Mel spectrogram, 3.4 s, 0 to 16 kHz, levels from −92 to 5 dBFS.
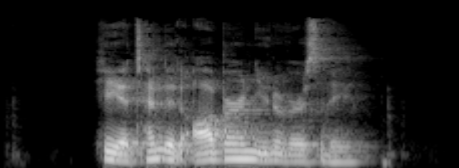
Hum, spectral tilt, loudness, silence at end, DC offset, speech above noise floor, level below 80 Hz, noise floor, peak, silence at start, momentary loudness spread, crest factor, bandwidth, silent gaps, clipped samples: none; -7.5 dB/octave; -17 LUFS; 0.8 s; under 0.1%; 72 dB; -46 dBFS; -88 dBFS; 0 dBFS; 0.75 s; 14 LU; 18 dB; 11 kHz; none; under 0.1%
